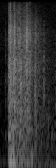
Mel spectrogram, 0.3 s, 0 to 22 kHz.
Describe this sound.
Sound effects > Objects / House appliances
Sound used originally for the action of putting a paper bag down. Recorded on a Zoom H1n & Edited on Logic Pro.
